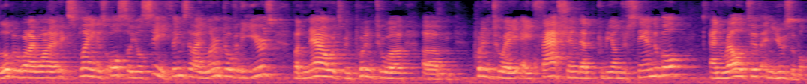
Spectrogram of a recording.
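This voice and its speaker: A man with an American accent talks at a high pitch with ordinary pitch variation. The room echo is audible, and background noise is noticeable. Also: fairly quick pace. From US, Baltimore. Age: 60s. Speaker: rabbi, head of a yeshiva. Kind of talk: lecture. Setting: class in a private home. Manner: halting, frequent repetitions.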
